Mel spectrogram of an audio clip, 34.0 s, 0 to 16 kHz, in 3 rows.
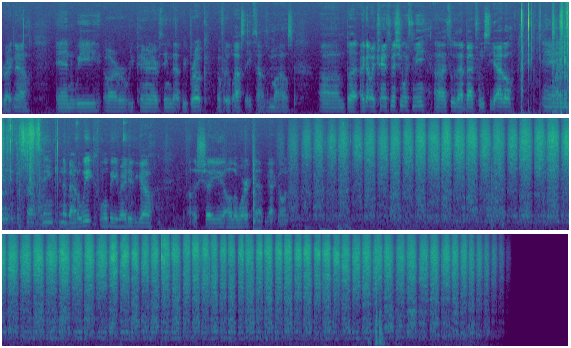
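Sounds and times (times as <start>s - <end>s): sandpaper rubbing by hand: 11.2s - 12.3s, 16.9s - 32.8s
dull thump: 30.0s - 30.4s.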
